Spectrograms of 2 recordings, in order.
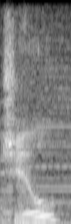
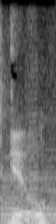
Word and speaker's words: Gil: And sometimes another thing, Gil and Jill. Oh, dang, I always say Gil. You might catch me saying Jill, even though I'm pretty sure the actual pronunciation is Gil.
